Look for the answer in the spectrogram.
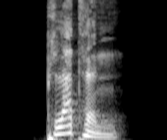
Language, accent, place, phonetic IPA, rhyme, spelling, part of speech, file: German, Germany, Berlin, [ˈplatn̩], -atn̩, platten, adjective, De-platten.ogg
- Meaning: inflection of platt: 1. strong genitive masculine/neuter singular 2. weak/mixed genitive/dative all-gender singular 3. strong/weak/mixed accusative masculine singular 4. strong dative plural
